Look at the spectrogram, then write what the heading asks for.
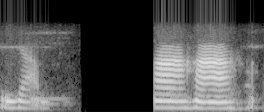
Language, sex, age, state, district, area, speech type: Sindhi, female, 45-60, Gujarat, Kutch, rural, conversation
